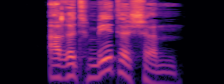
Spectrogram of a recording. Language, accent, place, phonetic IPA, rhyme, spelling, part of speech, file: German, Germany, Berlin, [aʁɪtˈmeːtɪʃm̩], -eːtɪʃm̩, arithmetischem, adjective, De-arithmetischem.ogg
- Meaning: strong dative masculine/neuter singular of arithmetisch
